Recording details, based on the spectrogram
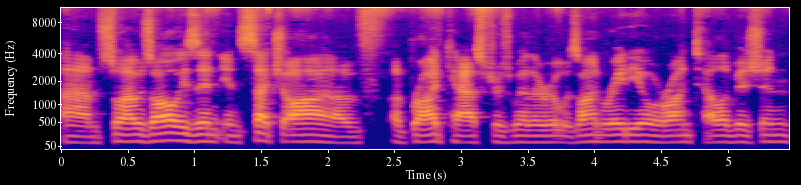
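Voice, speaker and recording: Speaking with a Western Canadian accent, a man uses monotone, flat intonation. His pitch is medium and his pace fairly quick. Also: hardly any pauses. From Campbell River, British Columbia, Canada. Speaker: sports reporter. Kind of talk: interview. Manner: halting, many repetitions.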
